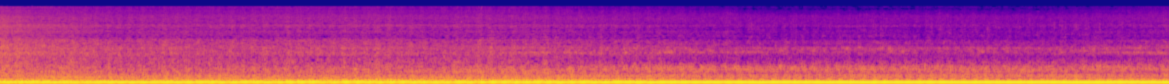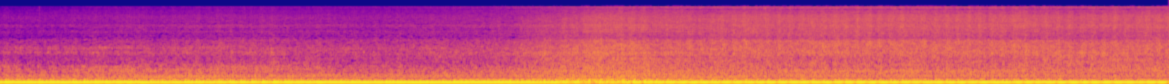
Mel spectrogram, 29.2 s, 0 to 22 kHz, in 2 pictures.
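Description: Chevrolet V8 engine of a customised 1953 Chevrolet idling steadily, a constant low hum. A little more hiss and rattle comes into the sound about three-quarters of the way through.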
